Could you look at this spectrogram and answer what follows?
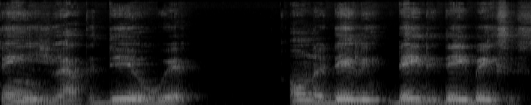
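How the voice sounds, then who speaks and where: Here a man with an American accent speaks in a fairly low pitch. His tone is dark and mellow, and his pace is moderate. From South Carolina. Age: 40s. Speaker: former prisoner, YouTuber. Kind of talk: casual monologue. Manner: halting, many fillers.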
